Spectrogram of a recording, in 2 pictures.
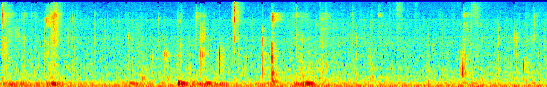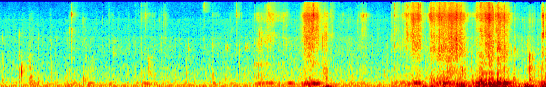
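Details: Pet rabbits chewing hay indoors: soft irregular crunching bites scattered through the first seconds, growing into a louder, dense burst of crunching and rustling near the end.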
